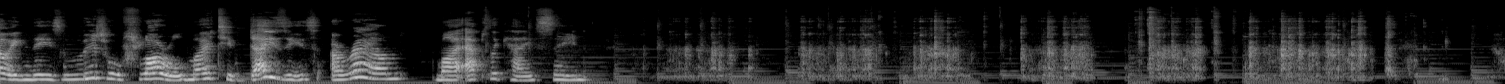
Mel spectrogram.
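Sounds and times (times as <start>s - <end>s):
background music: 0.0s - 15.0s
sewing machine stitching: 6.6s - 14.3s.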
